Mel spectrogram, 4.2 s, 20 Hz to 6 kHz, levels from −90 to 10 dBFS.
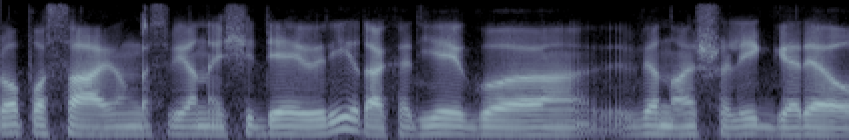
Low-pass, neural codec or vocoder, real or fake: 5.4 kHz; none; real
